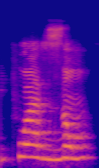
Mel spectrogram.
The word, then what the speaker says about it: poison: Ça s'écrit avec 2 S, parce que si j'écris poison avec un S, c'est prononcé comme una Z, on dit poison, eso significa veneno.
